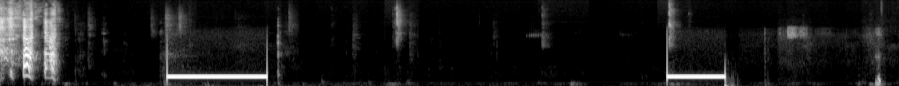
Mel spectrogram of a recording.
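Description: A brief burst of noisy dialing clicks, then a telephone ringback tone: a steady single-pitch beep lasting about a second, a long silent pause, and a second beep, clear with no talking.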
